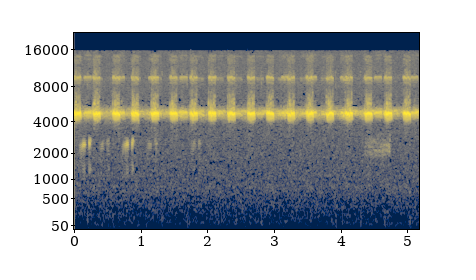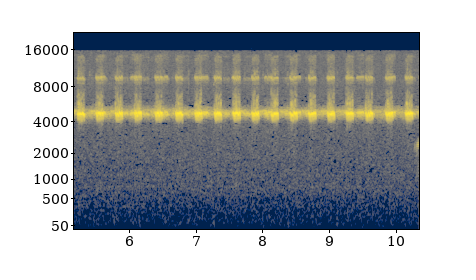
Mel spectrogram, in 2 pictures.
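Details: Cricket chorus at night in a valley bottom: a regular high, ringing chirp pulsing about three times a second, plus a few faint lower chirps and a brief soft buzz early on.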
